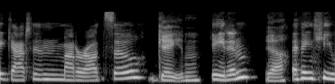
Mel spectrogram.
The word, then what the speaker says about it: Gaten: Is it Gatton? Is that how you say it? Gatton Matarazzo? Gaten.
